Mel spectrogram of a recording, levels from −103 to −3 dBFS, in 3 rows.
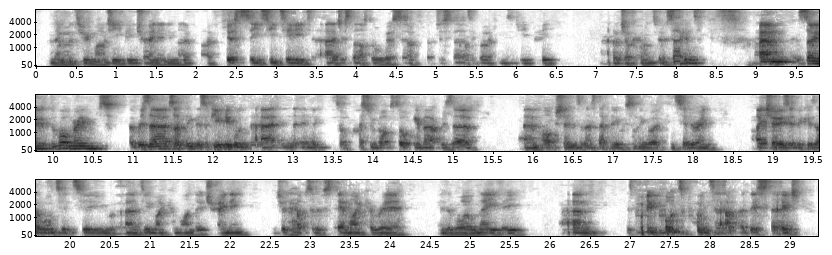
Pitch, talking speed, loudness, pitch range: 90 Hz, 200 wpm, -25 LUFS, 85-115 Hz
